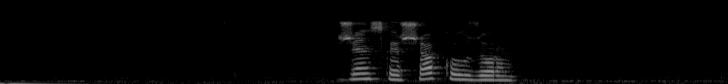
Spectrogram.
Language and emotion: Russian, neutral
